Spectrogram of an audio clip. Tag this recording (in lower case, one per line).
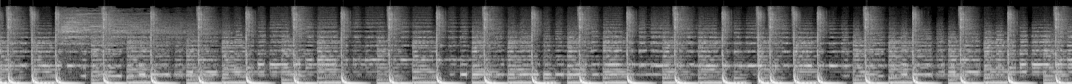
music
dance music
house music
